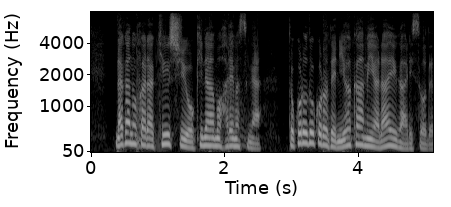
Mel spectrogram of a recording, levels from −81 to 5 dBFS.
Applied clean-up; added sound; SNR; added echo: neural separator model SepFormer DNS4.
